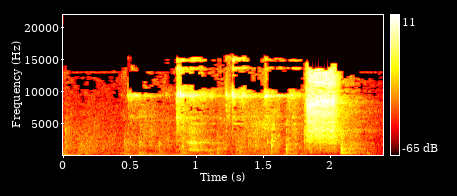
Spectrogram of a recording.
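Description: Mini poodle puppy scuffling about on a tile floor, its claws clicking, as it plays and nips at feet, with a louder scuffle just before the end.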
